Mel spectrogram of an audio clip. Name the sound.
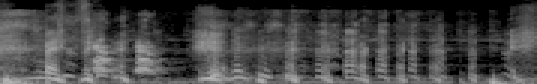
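small dog barking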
